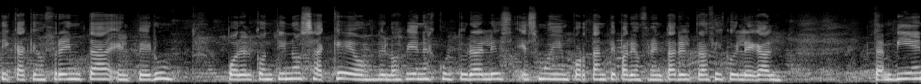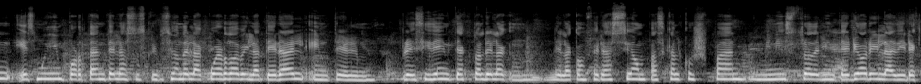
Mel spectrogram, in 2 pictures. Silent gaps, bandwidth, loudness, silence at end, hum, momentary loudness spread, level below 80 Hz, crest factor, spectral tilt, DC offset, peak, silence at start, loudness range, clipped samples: none; 13 kHz; -14 LUFS; 0 s; none; 5 LU; -64 dBFS; 14 dB; -5.5 dB/octave; under 0.1%; 0 dBFS; 0 s; 2 LU; under 0.1%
